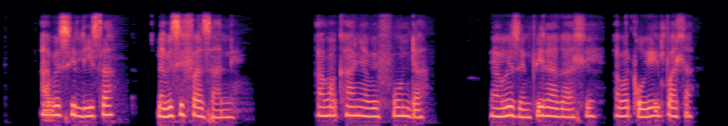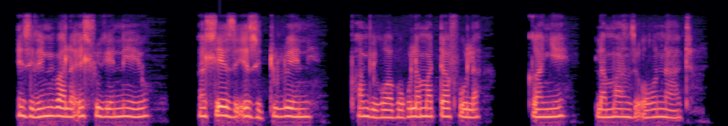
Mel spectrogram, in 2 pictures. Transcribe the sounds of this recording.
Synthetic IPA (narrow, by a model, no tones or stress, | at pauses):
a̰βesilisa | laβesifazanɛ | aβakʰaɲaβefundʱa | ŋaɣɛzempʼilaɣaɬɛ | aβaɡ͡ǃʱɔɣɛimpʼaɬa | ezilemiβala̰ʔeɬuɣɛnɛjɔ | ɣaɬezḭʔezitʼulweni | pʰambʱiɣwaβɔɣulamatʼafula | ɣaɲɛ | lamand͡zʱḭʔoɣunaːtʰḁ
